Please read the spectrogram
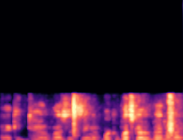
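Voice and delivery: put-on aimless, half-angry, quiet, grumbling old-man mutter. Acting out a grandpa at a computer, as asked: muttering quietly to himself. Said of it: "like muttering quietly to himself".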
